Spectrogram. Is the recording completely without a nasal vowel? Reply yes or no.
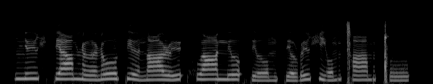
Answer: yes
